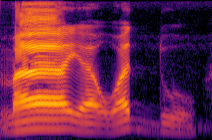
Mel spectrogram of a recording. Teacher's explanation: panjangkan huruf ma sepanjang dua harakat karena ia memiliki huruf alif. Alif yang datang setelahnya. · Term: huruf mad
